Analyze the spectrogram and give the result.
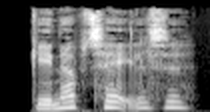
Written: genoptagelse

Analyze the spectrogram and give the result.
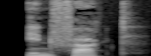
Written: INFARKT

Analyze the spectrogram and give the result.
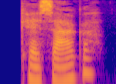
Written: kasakher

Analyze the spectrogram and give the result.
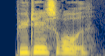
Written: bydelsråd

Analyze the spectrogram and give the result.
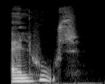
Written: alhus

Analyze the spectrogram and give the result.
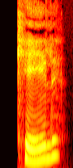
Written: kæle

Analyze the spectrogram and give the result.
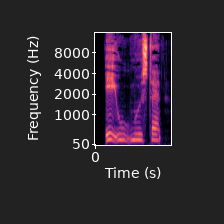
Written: EU-modstand

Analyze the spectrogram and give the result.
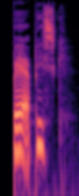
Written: berberisk

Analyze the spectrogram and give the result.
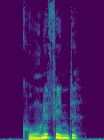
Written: konefinte

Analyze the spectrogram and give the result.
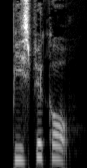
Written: bispegård

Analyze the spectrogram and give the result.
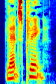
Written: landsplan

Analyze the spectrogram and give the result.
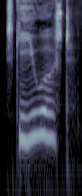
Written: skiveost

